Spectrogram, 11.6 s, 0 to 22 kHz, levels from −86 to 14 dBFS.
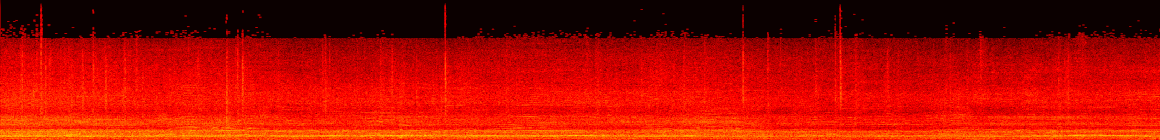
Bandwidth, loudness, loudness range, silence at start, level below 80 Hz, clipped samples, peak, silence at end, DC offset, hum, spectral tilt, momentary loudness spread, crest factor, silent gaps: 19.5 kHz; -23 LUFS; 4 LU; 0 s; -46 dBFS; under 0.1%; -6 dBFS; 0 s; under 0.1%; none; -1.5 dB/octave; 6 LU; 18 dB; none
